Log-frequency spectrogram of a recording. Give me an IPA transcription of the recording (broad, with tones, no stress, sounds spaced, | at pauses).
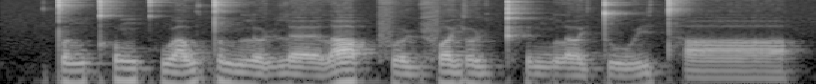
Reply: t̪ ɐ˨˧ ŋ kʰ ʊ˧ ŋ kʷʰ aː˨˥ w t̪ ɐ˨ n l ɵ˨˧ ɥ l ɛː˨ l aː˥ p̚ f ɵ˨ ɥ f ɐ˧ j ɵ˨ ɥ kʰ ɪ˧ ŋ l ɐ˨ j t̪ uː˨˥ j t̪ʰ aː˨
